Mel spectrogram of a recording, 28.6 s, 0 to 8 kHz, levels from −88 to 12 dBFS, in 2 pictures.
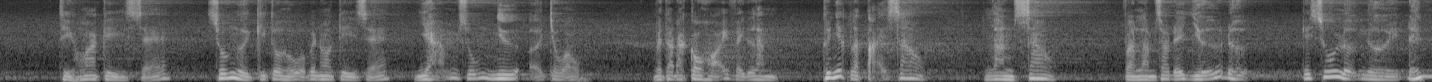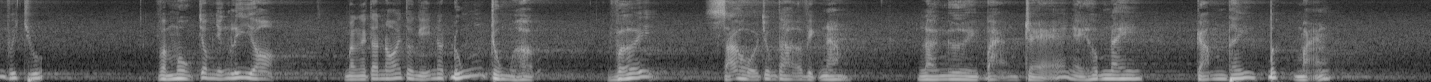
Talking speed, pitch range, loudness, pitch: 170 wpm, 115-155 Hz, -22 LUFS, 130 Hz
